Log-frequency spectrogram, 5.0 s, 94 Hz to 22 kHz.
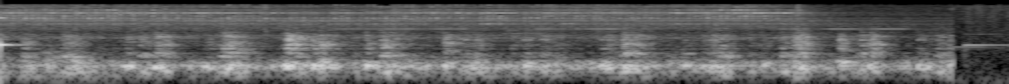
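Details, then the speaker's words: CTG fetal monitor on a pregnant woman hospitalized with pre-eclampsia with severe features, probe over the fetal heart: rapid, regular whooshing pulses about 150 a minute; fetal heartbeat, normal range, fetus moving. "Ilalagay yan sa banda ng heartbeat ni baby sa FHD. Ayan. So yan ang tunog na. Nire-record ng machine."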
